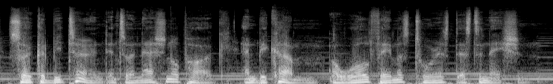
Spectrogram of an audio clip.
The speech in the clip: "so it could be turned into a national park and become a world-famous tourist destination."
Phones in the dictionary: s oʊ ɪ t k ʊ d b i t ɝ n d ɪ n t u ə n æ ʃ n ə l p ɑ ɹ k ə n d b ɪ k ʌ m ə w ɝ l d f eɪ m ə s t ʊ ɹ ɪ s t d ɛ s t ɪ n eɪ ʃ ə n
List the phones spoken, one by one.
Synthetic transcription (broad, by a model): s oʊ ɪ t k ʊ d b i t ɝ n d ɪ n t u ə n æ ʃ n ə l p ɑ ɹ k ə n b ɪ k ʌ m ə w ɝ l d f eɪ m ə s t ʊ ɹ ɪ s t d ɛ s t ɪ n eɪ ʃ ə n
